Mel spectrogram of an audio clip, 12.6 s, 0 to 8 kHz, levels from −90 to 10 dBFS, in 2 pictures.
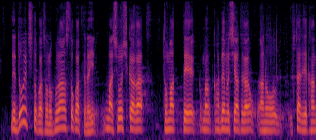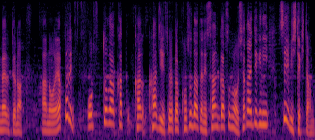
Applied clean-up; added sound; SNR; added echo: neural separator model SepFormer DNS4.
